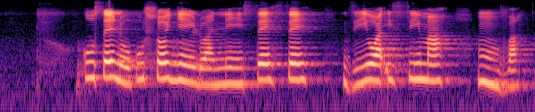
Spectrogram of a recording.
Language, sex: Xhosa, female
